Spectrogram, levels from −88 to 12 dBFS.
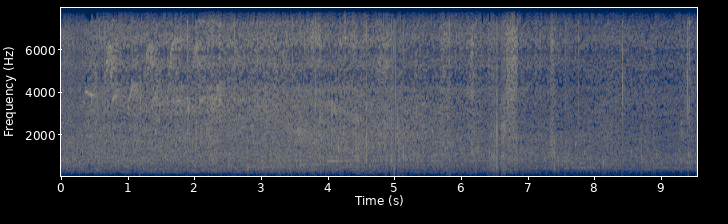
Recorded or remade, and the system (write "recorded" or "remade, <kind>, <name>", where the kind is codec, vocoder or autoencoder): recorded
